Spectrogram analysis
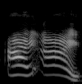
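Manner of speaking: loud squawking bird cry; bird call. Pretend. Game master imitating birds the players hear, squawking bird call. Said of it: "you hear birds going".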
